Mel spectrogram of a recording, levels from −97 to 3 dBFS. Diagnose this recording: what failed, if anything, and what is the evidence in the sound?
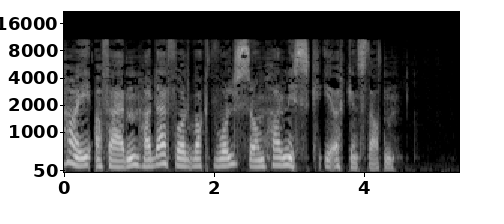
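The speech is hissy and grainy throughout, with roughened tones, blurred attacks and nothing above 10.5 kHz. At the codec stage, this is likely heavy Vorbis compression. A low bitrate, consistent with about 30 kbps, lowers the cut-off and quantises treble detail into noise.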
